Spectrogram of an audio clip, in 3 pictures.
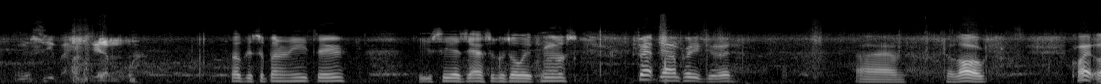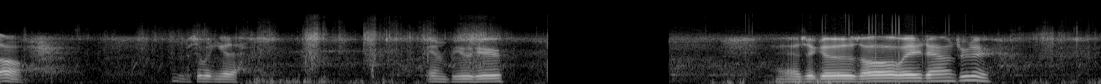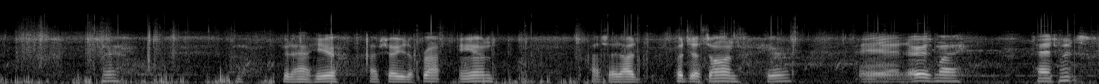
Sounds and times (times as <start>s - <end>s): Speech: 0.2s - 1.4s, 2.3s - 3.5s, 4.2s - 5.8s, 6.4s - 7.4s, 8.6s - 10.0s, 10.7s - 11.3s, 12.7s - 13.6s, 15.3s - 16.1s, 18.8s - 21.0s, 23.0s - 23.4s, 24.4s - 27.0s, 27.9s - 30.0s, 30.6s - 31.7s, 32.4s - 33.0s.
